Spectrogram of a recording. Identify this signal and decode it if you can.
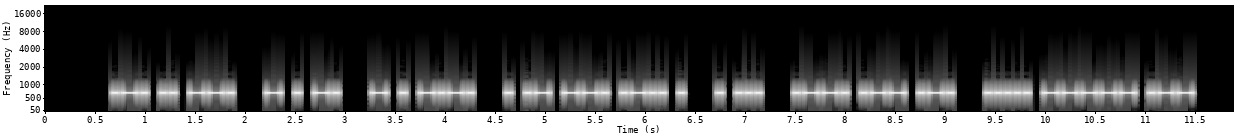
Morse code, heard as a keyed tone, about 25 wpm, 700 Hz. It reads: RIG TEN TEC EAGLE ES PWR 50W
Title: Practice QSO - Exchange 2 - Info - 25wpm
